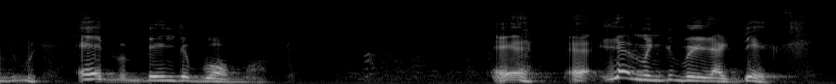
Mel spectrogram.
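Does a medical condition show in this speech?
Yes: cerebral palsy.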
